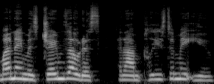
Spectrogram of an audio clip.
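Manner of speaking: ordinary delivery, nothing marked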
